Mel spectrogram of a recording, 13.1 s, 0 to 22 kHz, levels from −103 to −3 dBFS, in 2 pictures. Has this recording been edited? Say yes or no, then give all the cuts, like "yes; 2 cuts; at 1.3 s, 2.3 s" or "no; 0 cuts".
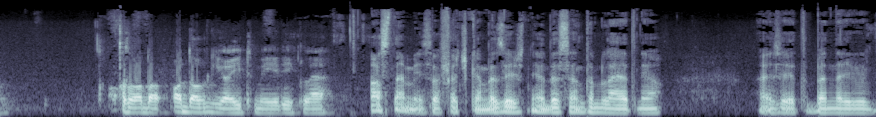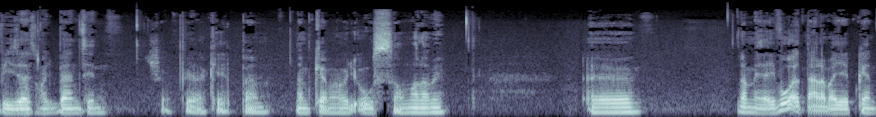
yes; 3 cuts; at 3.2 s, 4.8 s, 6.8 s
